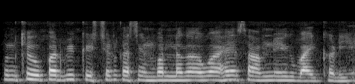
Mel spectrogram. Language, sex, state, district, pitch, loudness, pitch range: Chhattisgarhi, male, Chhattisgarh, Jashpur, 195 Hz, -17 LUFS, 190-210 Hz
